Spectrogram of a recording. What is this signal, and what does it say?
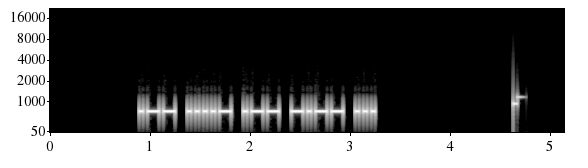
Morse code, heard as a keyed tone, about 29 wpm, 700 Hz. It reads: W4WYS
